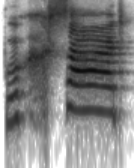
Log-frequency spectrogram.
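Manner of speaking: loud, high mock Scouse with throaty k; Liverpool accent. Shown as a demonstration. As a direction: rasp the k in a hammed-up Liverpool accent. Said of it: "like, a Liverpool accent".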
